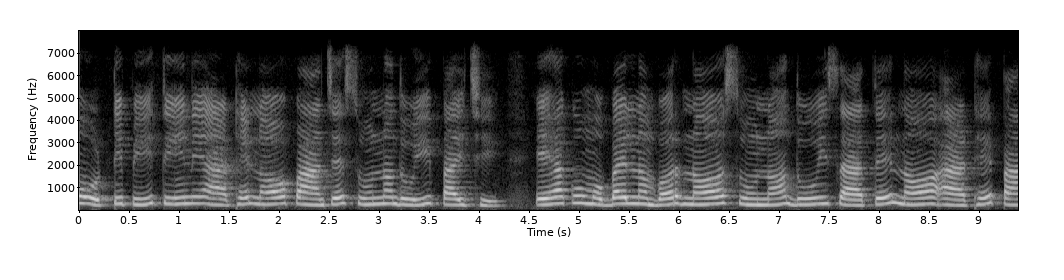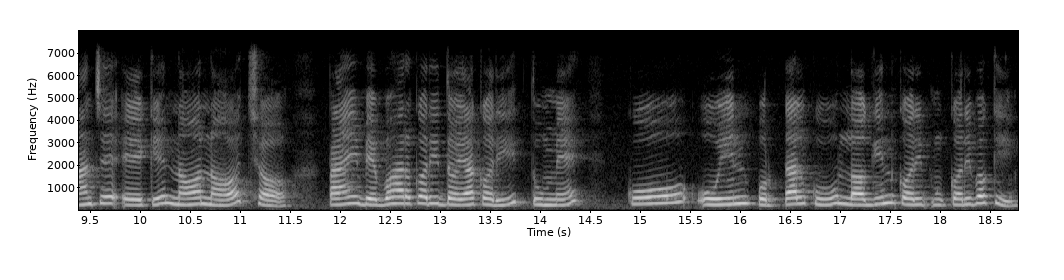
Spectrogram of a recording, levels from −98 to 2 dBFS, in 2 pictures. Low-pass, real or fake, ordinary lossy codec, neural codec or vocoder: 7.2 kHz; real; Opus, 64 kbps; none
